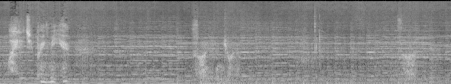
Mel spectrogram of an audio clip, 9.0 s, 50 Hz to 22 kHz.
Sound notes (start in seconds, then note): 0.3 voiceover; 4.0 whispering; 8.0 whispering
